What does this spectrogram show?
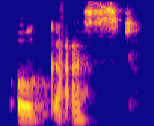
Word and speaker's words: august: that all must cross very good um we pronounce uh the word august august oh god because he is pitiless in his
